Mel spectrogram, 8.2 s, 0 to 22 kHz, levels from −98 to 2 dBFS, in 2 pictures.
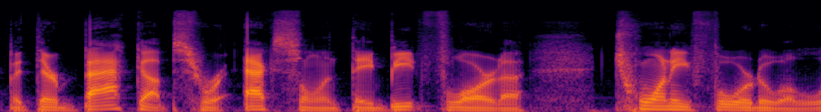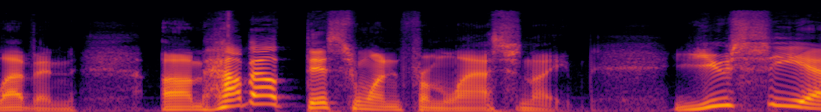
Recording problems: abrupt cut into speech; at the end

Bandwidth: 14.5 kHz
